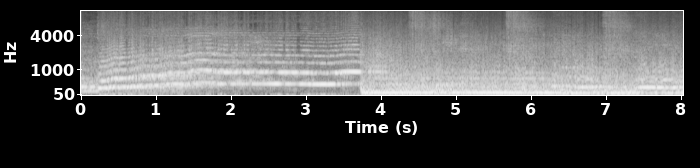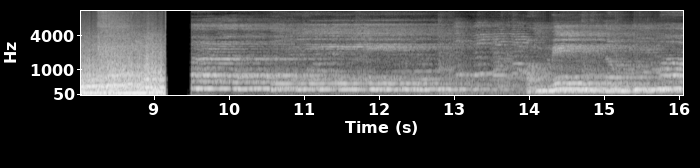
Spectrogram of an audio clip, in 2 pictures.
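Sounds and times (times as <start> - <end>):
girl singing into a microphone: 0.2 - 3.8, 12.6 - 14.1
backing track bass and drum beat: 3.7 - 9.2.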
